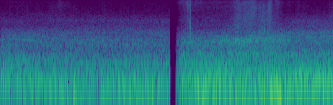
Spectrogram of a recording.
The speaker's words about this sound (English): Okay, we're back. Still in the car.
